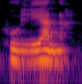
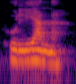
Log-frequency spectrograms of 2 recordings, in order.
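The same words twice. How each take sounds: First: The name is said with Spanish sounds. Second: The name is said with Spanish sounds.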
